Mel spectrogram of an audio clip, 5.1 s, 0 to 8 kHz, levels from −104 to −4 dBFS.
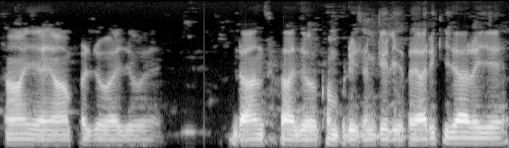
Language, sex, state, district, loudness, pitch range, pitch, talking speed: Hindi, male, Uttar Pradesh, Hamirpur, -16 LUFS, 95-105 Hz, 95 Hz, 140 wpm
